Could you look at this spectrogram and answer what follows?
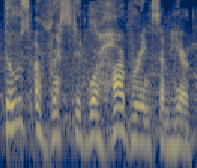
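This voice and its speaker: An actress playing a defiant, dutiful city constable in a fantasy game, speaking formally and firmly. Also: female voice, low-pitched, expressive, normal speed, music in the background. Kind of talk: cinematic fantasy game acting.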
